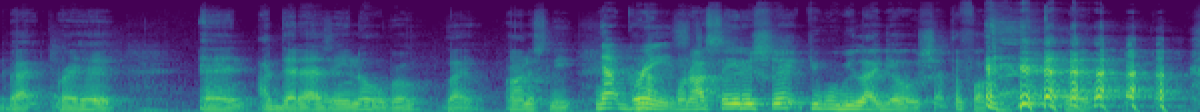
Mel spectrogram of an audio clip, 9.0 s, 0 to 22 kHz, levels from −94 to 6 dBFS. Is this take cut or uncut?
uncut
